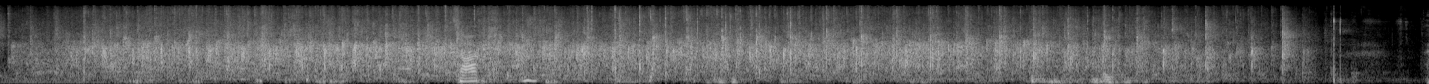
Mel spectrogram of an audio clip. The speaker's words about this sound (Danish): Her er det full, fullt hus og stormende jubel, som vi sier på, på godt norsk.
